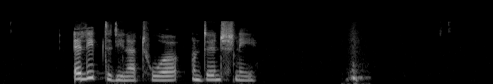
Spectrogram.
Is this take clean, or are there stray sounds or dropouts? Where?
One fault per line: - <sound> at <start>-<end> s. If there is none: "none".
- whoosh at 3.4-3.7 s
